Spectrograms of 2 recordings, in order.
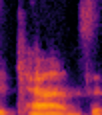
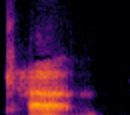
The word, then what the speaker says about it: Cannes: By the way, we don't say Cannes in French. We don't pronounce the last letters. Remember, we say Cannes. It's not Cannes, the city of the film festival.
